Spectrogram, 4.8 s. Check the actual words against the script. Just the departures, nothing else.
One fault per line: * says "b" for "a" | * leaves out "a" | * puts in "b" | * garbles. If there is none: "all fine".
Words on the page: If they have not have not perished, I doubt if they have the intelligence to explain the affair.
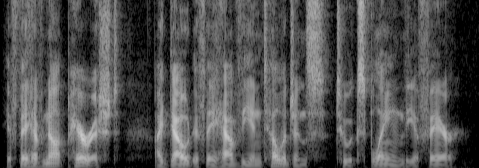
* leaves out "have not"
